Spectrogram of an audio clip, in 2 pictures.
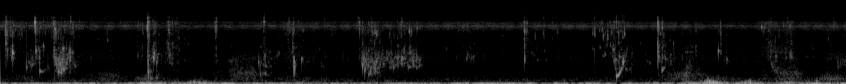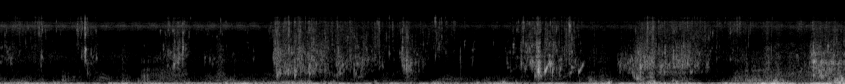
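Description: Water sloshing and splashing in irregular spurts, with scattered sharp knocks, over a steady high-pitched hiss; the splashing is loudest near the end.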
